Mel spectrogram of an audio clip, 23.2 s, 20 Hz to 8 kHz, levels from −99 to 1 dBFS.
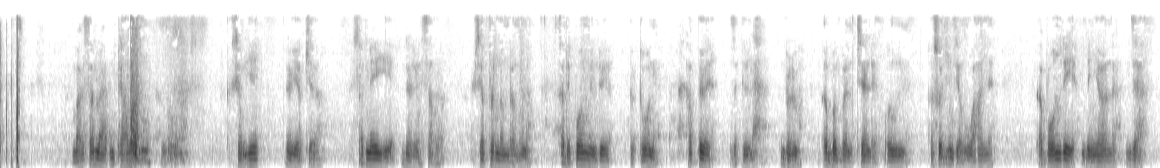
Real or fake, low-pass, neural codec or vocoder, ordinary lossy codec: fake; 7.2 kHz; codec, 24 kHz, 0.9 kbps, WavTokenizer, medium speech release version 1; MP3, 24 kbps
